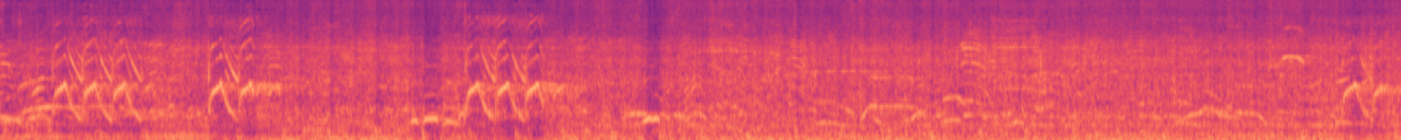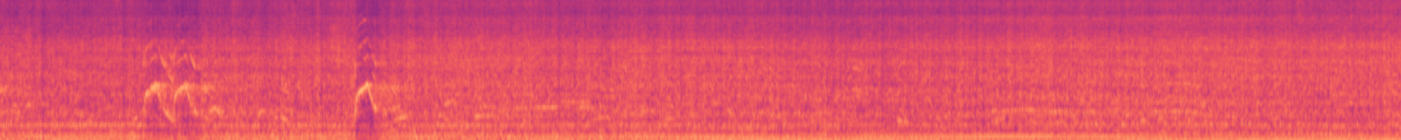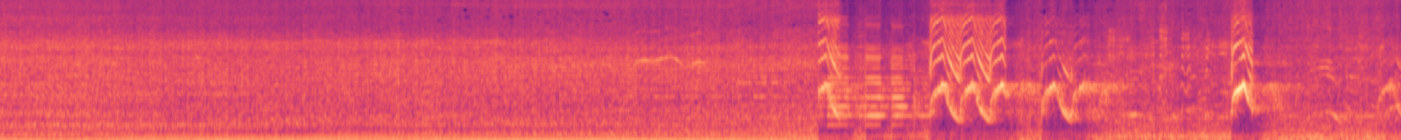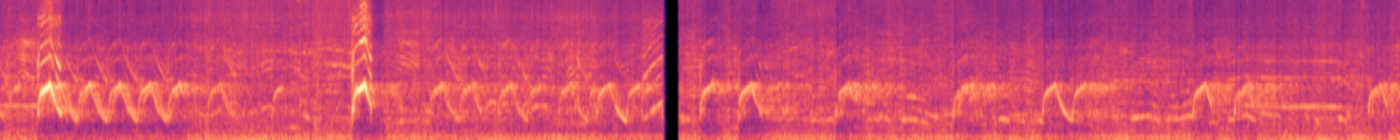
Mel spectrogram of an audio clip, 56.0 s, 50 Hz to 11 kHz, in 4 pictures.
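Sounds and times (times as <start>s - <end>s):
truck engine droning: 0.0s - 56.0s
police siren chirps: 0.2s - 2.9s, 4.1s - 5.8s, 12.9s - 14.1s, 15.4s - 16.3s, 36.2s - 39.2s, 40.3s - 40.9s, 41.8s - 53.3s, 53.9s - 56.0s.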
